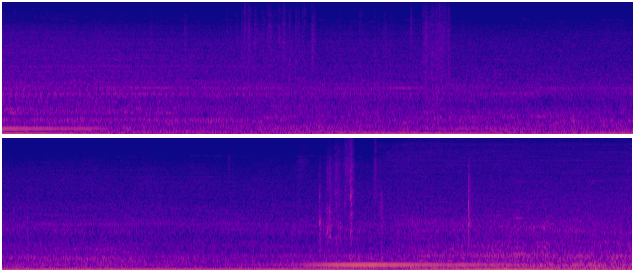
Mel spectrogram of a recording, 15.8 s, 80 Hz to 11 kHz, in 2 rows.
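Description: Deutz-Fahr 8280 TTV's 6.1-litre six-cylinder twin-turbo diesel idling, heard from inside the cab: a steady low drone with a hum, and a few short clicks.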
